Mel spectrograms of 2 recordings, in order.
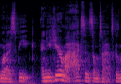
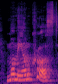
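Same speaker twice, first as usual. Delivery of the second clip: put-on little kid's British accent; 6 semitones higher, 6 dB louder than usual. Retelling what a little boy from new jersey would say, in a british accent. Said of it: "speaking with a British accent".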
